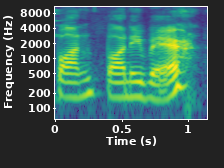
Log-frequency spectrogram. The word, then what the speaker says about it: Bon Iver: Oh, by the way, did you know it's pronounced Bon Iver, Bon not Iver? Bon No, I did Iver. not know that. It's apparently supposed to be French.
